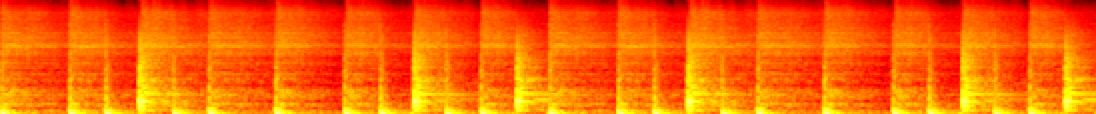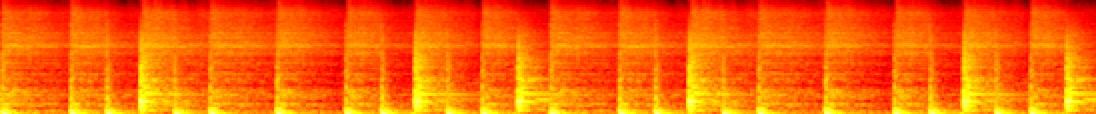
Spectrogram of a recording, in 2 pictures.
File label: rock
